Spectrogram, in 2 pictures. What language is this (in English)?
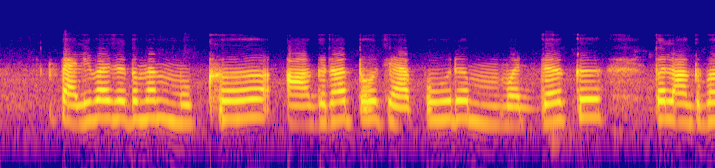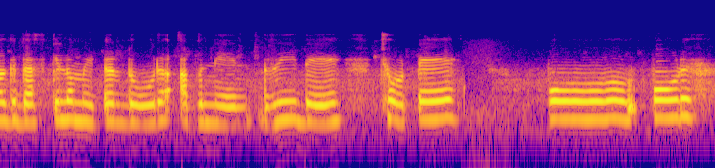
Punjabi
